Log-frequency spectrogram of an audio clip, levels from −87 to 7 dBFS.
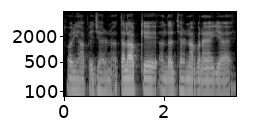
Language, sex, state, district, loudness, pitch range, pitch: Hindi, male, Jharkhand, Jamtara, -28 LUFS, 95-105 Hz, 100 Hz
